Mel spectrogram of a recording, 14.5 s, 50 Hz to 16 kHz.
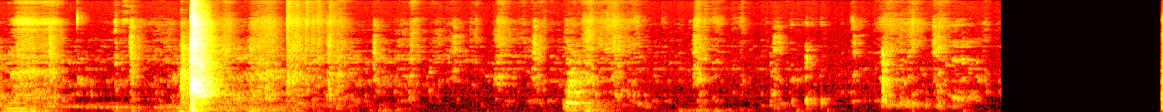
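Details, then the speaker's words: Simulated nursing demonstration of effective (controlled) cough: patient takes three breaths, holds the third, then expels it with one strong cough, followed by softer breathing; technique to clear accumulated airway secretions. "Pertama yaitu Ibu melakukan nafas sebanyak 3 kali. Nah, nafas yang ketiga kali itu Ibu tahan dulu. Setelah itu Ibu keluarkan melalui batuk."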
